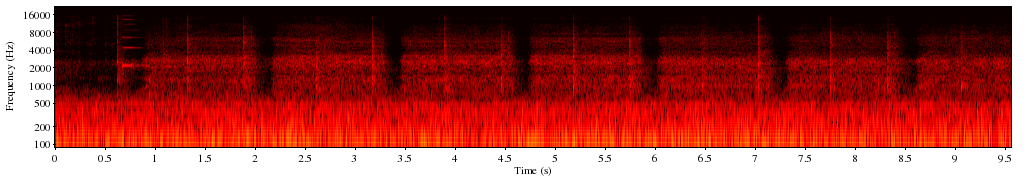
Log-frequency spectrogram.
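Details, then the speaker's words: CADD-Solis PCA infusion pump, demonstration cassette, priming tubing via Task menu after air detected: low motor hum with regular soft clicks about every 1.3 seconds during infusion pump priming. "and then i'm going to go to the task button and i'm going to go ahead and scroll down to prime tubing and then hit prime again"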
